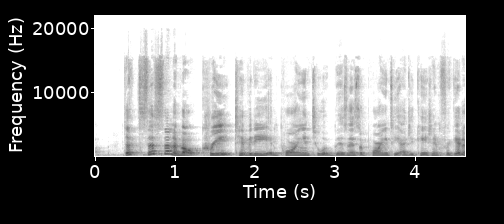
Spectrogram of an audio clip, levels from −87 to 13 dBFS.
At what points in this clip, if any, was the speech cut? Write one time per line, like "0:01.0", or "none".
none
